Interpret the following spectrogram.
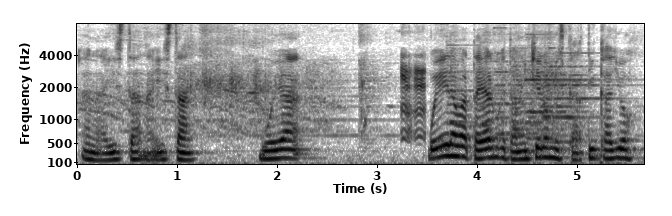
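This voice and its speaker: A man hosting a live gameplay stream, chatting excitedly and reading viewer messages aloud. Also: sits high, brisk. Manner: excitable, reads viewer chat aloud, shouts at the game. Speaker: livestreaming gamer host. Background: game music.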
